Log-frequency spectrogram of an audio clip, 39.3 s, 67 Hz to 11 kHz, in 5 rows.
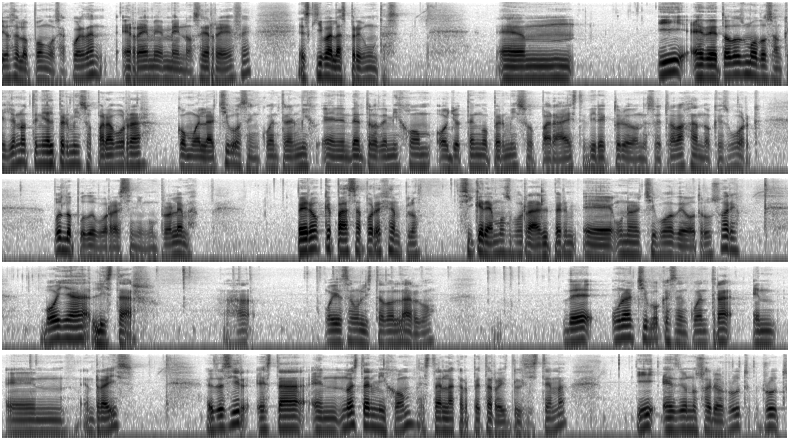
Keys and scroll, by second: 24.3-29.2 typing, 31.8 Return.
